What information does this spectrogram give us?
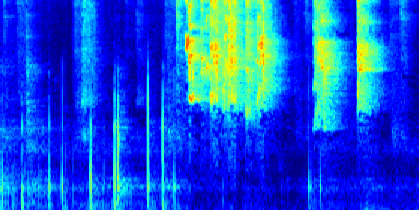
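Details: Aviary lovebirds chattering in loud, shrill, squawky chirp bursts, after a stretch of soft rhythmic clicks and taps, with a brief pause before more harsh screeching notes.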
